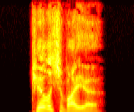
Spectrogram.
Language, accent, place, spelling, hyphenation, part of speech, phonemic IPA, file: German, Germany, Berlin, Kirchweihe, Kirch‧wei‧he, noun, /ˈkɪʁçˌvaɪ̯ə/, De-Kirchweihe.ogg
- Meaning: dedication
